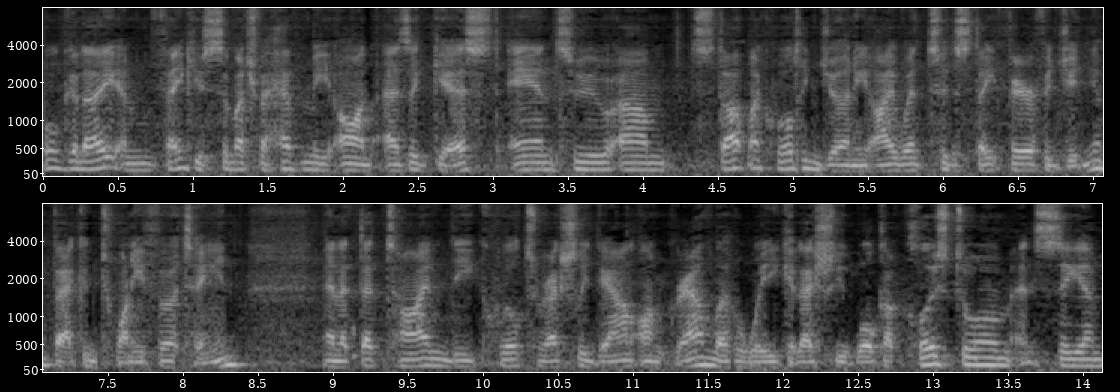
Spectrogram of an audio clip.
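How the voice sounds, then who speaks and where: Speaking at a moderate pace with an Australian accent, a man talks at a medium pitch with ordinary pitch variation amid noticeable background noise. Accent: Australian, largely retained. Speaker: quilter and quilting YouTuber. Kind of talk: podcast interview.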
